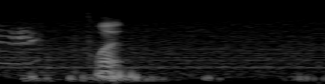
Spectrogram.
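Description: Domestic cat meowing twice: a short, quieter wavering call right at the start, then a louder meow just under a second in.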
